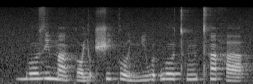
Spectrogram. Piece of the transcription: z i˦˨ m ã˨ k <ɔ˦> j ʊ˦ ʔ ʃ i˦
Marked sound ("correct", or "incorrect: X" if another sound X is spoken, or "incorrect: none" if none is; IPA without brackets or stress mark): incorrect: ɔ˨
